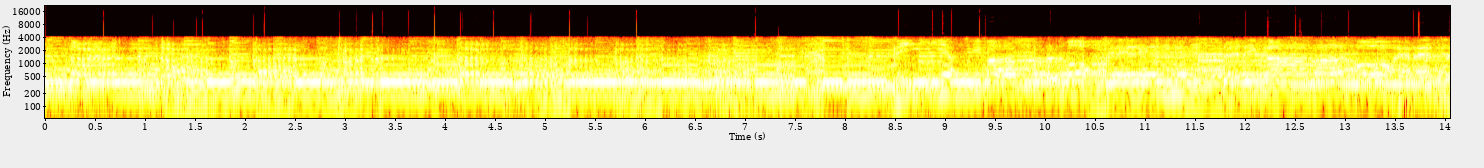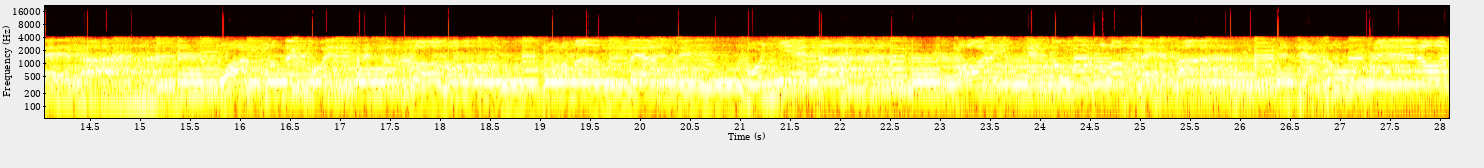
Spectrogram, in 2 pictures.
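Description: Acoustic guitar played live, a continuous instrumental passage of a song with a dance beat.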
